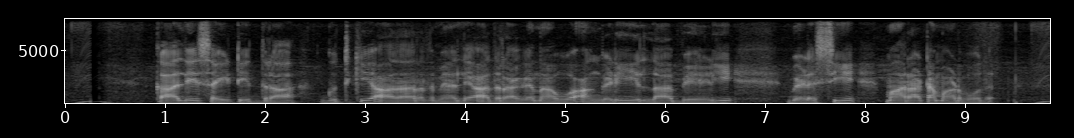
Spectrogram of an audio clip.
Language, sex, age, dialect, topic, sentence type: Kannada, male, 18-24, Dharwad Kannada, banking, statement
